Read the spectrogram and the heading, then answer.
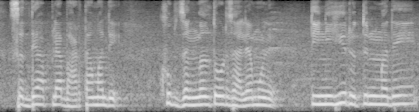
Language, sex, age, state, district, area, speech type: Marathi, female, 45-60, Maharashtra, Jalna, urban, spontaneous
